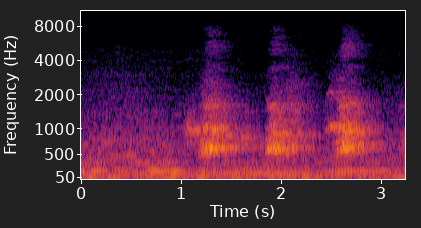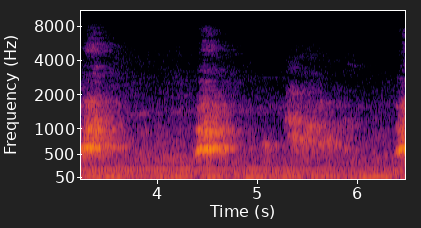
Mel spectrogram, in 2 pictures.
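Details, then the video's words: Dog barking while a pet monkey listens curiously; muffled, somewhat distant barks repeated about every second over a low background hum. "heard the dog barking"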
